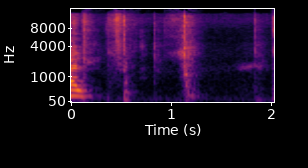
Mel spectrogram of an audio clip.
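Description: Tarot cards being handled: a few short, sharp card clicks spread through a pause.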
